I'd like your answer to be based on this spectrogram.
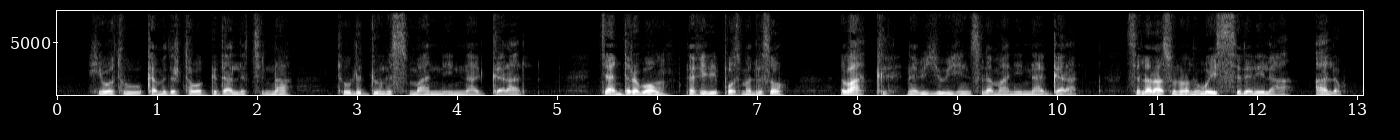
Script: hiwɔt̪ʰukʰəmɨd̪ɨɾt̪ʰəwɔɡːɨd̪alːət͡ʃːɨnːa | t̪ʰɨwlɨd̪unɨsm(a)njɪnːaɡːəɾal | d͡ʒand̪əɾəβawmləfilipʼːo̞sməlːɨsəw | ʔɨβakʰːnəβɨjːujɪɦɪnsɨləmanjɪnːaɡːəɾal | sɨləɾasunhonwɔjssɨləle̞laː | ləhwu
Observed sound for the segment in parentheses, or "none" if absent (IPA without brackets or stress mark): a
